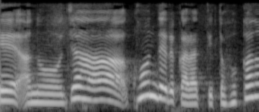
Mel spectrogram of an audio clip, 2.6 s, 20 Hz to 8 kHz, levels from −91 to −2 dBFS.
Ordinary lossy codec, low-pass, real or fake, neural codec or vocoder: none; 7.2 kHz; real; none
